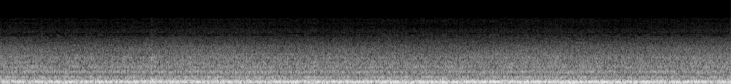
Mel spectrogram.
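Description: Heavy low rumble with a dense rough throb, steady in level throughout; something sounds off, but the source isn't clear.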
